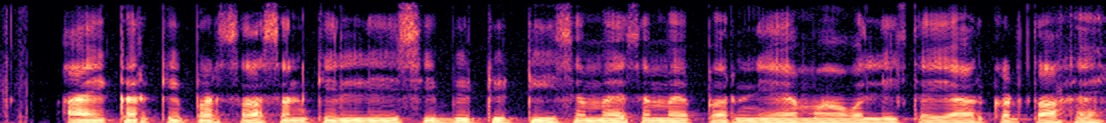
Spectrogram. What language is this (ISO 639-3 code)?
hin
